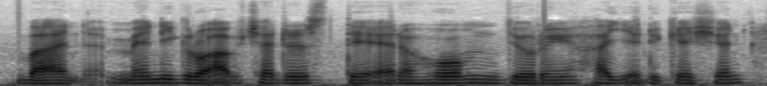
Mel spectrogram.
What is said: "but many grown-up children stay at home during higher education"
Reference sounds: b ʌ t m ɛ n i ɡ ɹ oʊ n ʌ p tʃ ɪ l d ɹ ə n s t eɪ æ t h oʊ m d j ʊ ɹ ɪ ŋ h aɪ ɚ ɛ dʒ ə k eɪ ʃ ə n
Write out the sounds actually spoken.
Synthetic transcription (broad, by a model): b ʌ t m ɛ n i ɡ ɹ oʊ ɑ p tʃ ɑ d ə s t eɪ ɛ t h oʊ m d j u ɹ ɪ ŋ h aɪ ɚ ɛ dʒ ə k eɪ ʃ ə n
